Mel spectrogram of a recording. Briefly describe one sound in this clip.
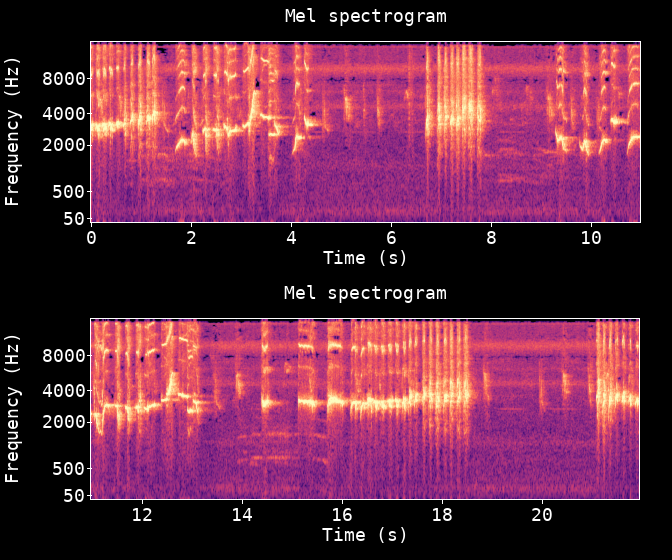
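A bird sings loud, varied whistling phrases close by.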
